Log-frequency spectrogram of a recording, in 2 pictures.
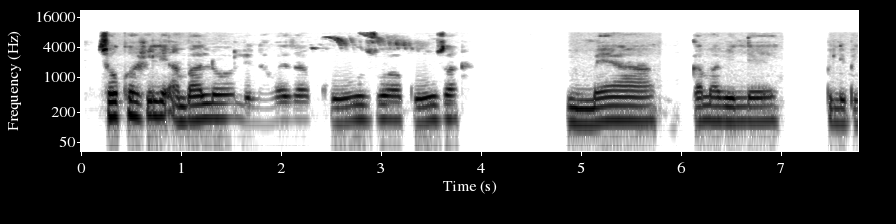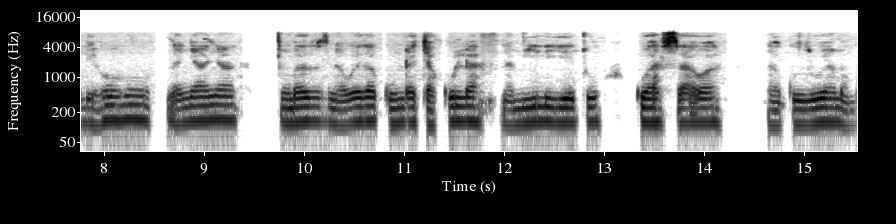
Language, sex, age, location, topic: Swahili, male, 25-35, Nakuru, finance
